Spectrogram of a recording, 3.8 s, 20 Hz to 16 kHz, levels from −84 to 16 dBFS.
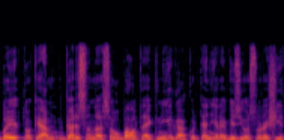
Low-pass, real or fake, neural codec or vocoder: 10.8 kHz; real; none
